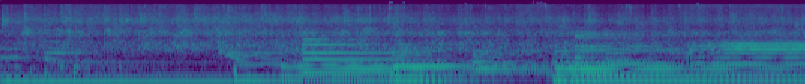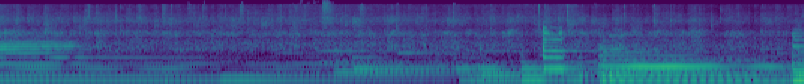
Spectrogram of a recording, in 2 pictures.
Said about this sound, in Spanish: Dale nuevamente ese aplauso al Señor Jesús.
